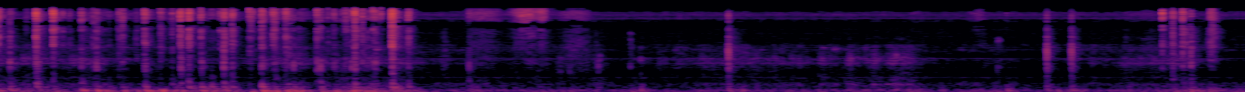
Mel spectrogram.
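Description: Fingertips type continuously on the black plastic keys of an aluminum laptop, producing quick, short clicks over a low thudding body, with faint music present. A dense, louder flurry of keystrokes fills the first three seconds, then the typing drops to quieter, sparser taps with occasional sharper clicks.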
